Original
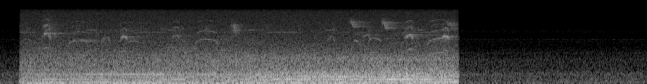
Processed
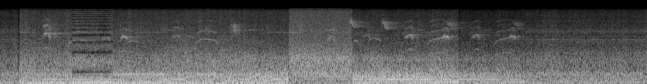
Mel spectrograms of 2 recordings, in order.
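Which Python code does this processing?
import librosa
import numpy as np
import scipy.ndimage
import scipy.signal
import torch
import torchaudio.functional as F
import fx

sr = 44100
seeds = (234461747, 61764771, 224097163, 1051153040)

y = fx.comb(x, sr, ms=0.9, depth=0.94, at=(0.72, 1.13))
y = fx.highpass(y, sr, hz=890.0, slope=12, at=(2.88, 3.53))
y = y + 10.0 ** (-16.0 / 20.0) * np.pad(y, (int(667 * sr / 1000.0), 0))[:len(y)]
y = fx.env_flatten(y, sr, amount_pct=70)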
